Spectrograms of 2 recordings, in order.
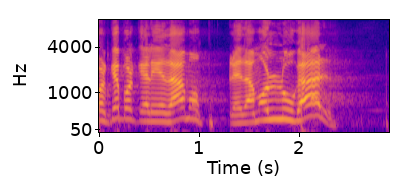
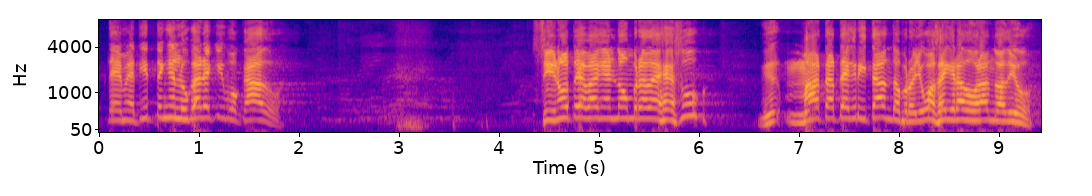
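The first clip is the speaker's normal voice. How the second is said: defiant rebuke; 5 semitones higher, 5 dB louder than usual. Retold or imitated. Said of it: "le tengo que decir".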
